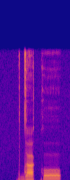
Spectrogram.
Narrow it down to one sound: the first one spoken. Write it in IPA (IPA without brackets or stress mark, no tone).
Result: d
